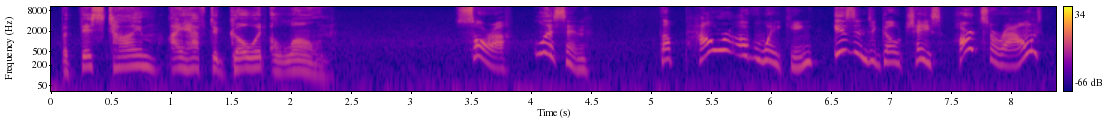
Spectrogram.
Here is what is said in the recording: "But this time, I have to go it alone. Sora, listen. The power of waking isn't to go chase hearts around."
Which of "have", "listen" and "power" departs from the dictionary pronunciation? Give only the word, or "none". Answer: have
